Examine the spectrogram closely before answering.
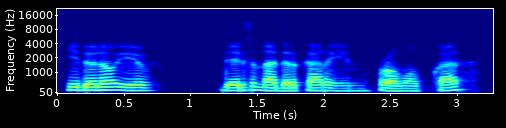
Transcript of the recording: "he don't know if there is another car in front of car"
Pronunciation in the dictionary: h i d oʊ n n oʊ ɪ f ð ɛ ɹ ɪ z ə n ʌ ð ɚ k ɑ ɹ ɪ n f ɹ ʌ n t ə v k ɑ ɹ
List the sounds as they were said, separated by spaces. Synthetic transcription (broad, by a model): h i d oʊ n n oʊ ɪ f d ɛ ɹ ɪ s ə n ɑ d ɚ k ɑ ɹ ɪ n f ɹ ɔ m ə p k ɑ ɹ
